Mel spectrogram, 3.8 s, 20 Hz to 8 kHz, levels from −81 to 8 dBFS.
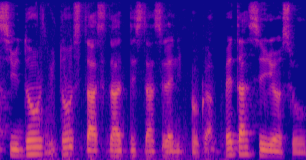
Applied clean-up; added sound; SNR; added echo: neural separator model SepFormer DNS4.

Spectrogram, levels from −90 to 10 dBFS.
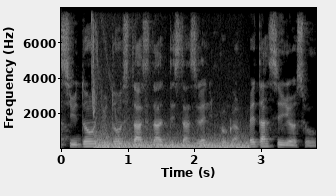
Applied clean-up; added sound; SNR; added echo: none; Explosion; -3 dB; none.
